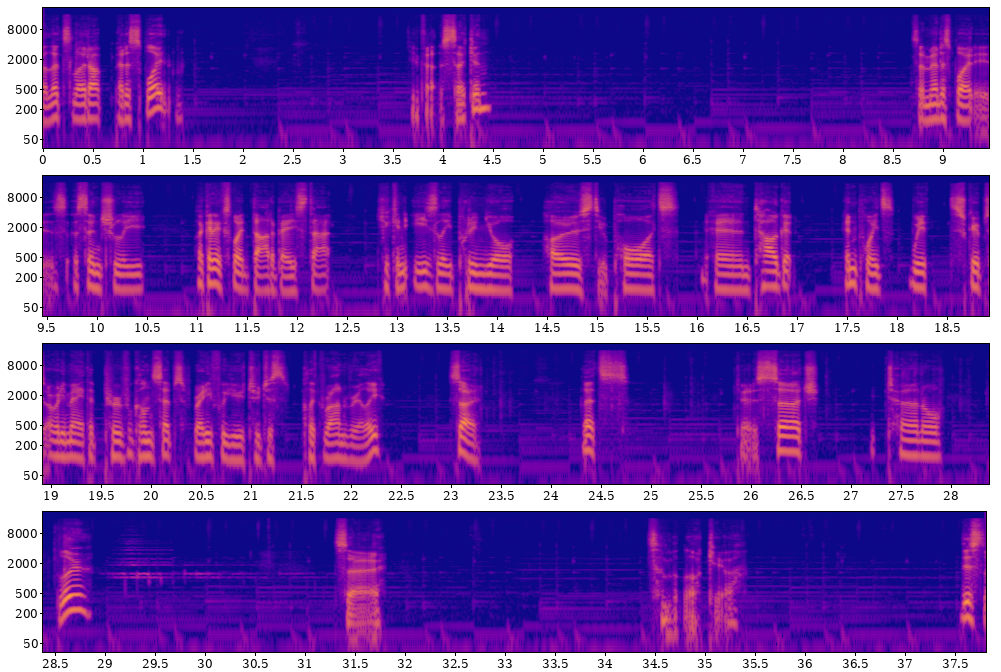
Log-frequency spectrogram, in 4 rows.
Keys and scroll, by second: 0.0-0.4 typing, 0.4 Return, 23.0-24.3 typing, 24.6 ctrl+c, 25.4 ctrl+l, 25.6-29.1 typing.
